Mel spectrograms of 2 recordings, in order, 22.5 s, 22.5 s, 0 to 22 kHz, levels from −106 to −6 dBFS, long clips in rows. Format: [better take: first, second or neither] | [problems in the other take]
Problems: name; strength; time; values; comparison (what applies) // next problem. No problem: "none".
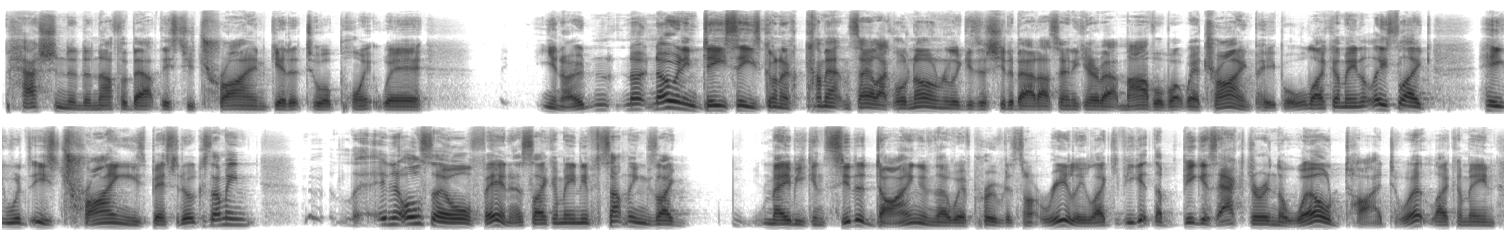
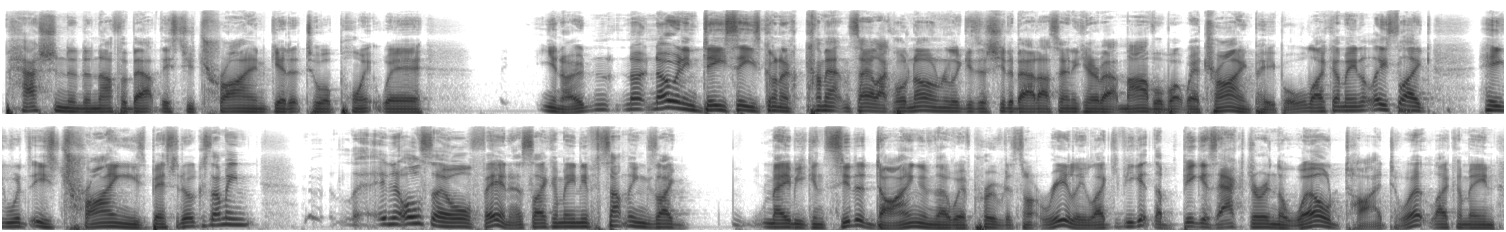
second | thin; somewhat; fading below 300 Hz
